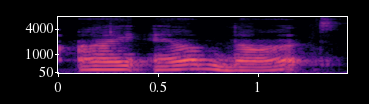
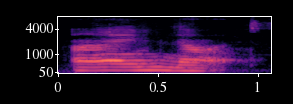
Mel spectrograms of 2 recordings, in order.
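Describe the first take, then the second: First: Each word is said separately and in full. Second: The first two words merge into one syllable. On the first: "I am not becomes" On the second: "becomes I'm not"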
